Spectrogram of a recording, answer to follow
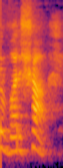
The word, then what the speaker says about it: वर्षा: जैसे वर्षा, इसमें जो व के बाद जो र का उच्चारण आ रहा है वर्षा, वो र जो है हम रेफ की भांति लगाते हैं।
